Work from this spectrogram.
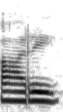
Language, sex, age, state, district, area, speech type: Tamil, female, 18-30, Tamil Nadu, Erode, rural, read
